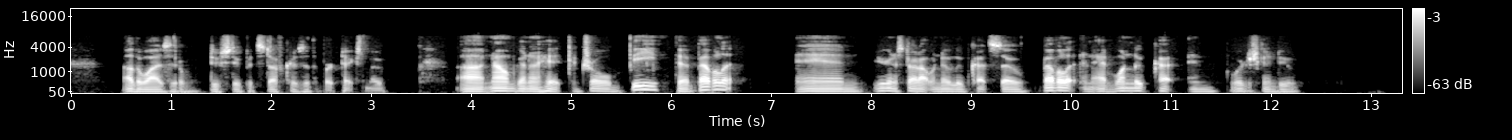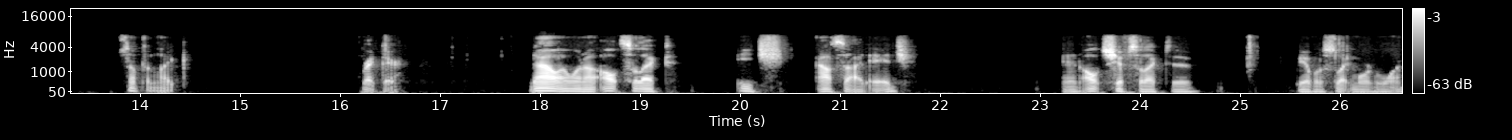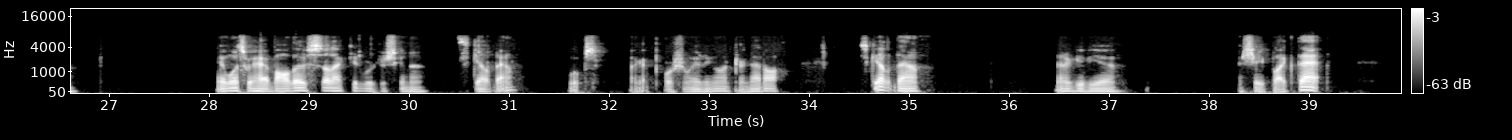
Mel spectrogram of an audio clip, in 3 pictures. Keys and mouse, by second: 5.6 ctrl+b, 17.3 shift+middle click, 18.6 alt+click, 20.4 alt+shift+click, 22.6 alt+shift+click, 23.8 alt+shift+click, 25.4-27.1 shift+middle drag, 27.0 alt+shift+click, 27.9 alt+shift+click, 29.0 shift+middle click, 30.7 s, 33.2 click, 34.1 s.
